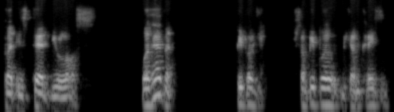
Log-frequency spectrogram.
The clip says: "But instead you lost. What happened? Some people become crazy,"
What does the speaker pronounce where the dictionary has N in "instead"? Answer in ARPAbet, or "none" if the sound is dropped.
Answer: N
